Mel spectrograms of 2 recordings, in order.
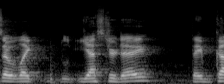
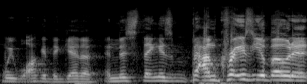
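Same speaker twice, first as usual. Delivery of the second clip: put-on slight New York accent, raised voice; 3 semitones higher, 5 dB louder than usual. Playing a character, slipping into a New Yorker accent. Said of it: "You almost slipped into an accent there".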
